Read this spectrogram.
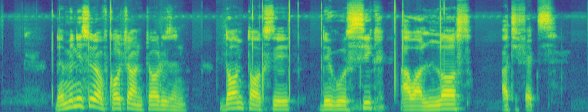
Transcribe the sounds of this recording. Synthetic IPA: dəministɹiɔvkɔlt͡ʃɔãntʰuɹizɔ̃m | dɔ̃ntɔksse | dewulsikʔa̰walɔs | atifɛk̚ts

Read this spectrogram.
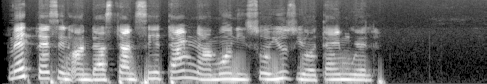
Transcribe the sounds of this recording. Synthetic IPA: mek̚pʰɛsĩnɔ̃ndastãndsetãɪ̃mnamɔnisojuzjɔtãɪ̃mwɛl

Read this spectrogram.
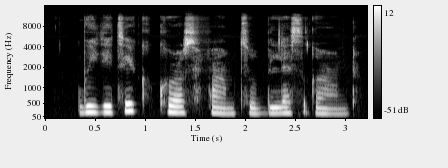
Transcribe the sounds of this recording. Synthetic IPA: widetʰekʰːɹɔsfãmtʰublɛsɡɹãnd

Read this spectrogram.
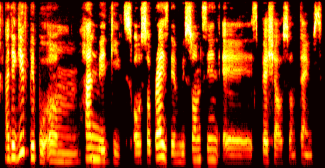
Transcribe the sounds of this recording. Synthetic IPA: adeɡiv̥pipolɔmhãndmed̚ɡiftsɔsɔpɹaɪzdɛ̃mwið̥sɔ̃mθĩŋɛspɛʃalsɔ̃mtãɪ̃ms

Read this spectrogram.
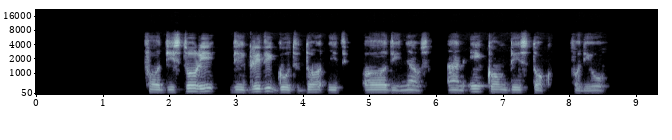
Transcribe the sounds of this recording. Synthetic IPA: fɔdistɔɹi | diɡɹidiɡotdɔ̃nit | ɔldiɲãms | ãnĩnkɔ̃mdestɔk | fɔdio

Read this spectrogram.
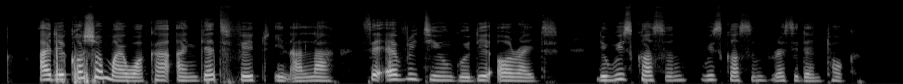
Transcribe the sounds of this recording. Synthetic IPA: aɪdekʰɔʃɔmaɪwakʰaʔãnɡɛtfetĩnʔa̰la | seʔɛvɹitʰĩŋɡodeʔɔlɹaɪt | dewiskɔsnwiskɔsɔ̃mɹɛsidɛ̃ntʰːɔk

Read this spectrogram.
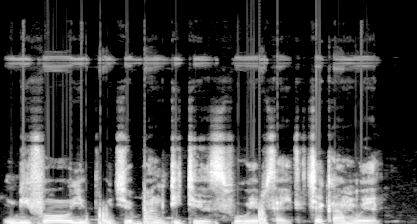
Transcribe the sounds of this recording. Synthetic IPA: bifɔjupʰutʰjɔbãŋkditʰelsfɔwɛbsaɪtt͡ʃɛkãmwɛl

